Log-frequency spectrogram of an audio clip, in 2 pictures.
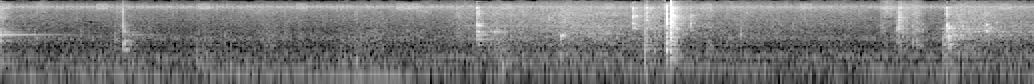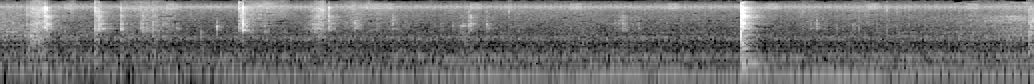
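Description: Light clicks and metallic clinks as a clip-on slide-position guide is fitted onto a trombone's slide, with handling of its parts. The taps are scattered and quiet, with the sharpest clicks about three seconds in and near the end.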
